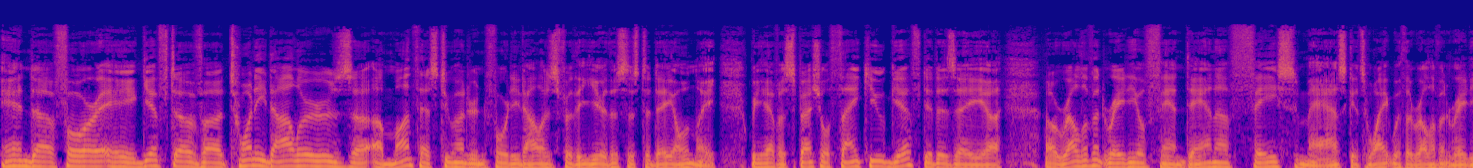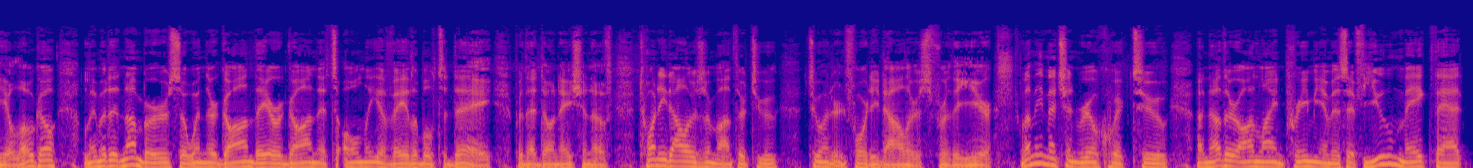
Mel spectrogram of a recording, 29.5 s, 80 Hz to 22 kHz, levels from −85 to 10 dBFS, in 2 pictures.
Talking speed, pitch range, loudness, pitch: 170 wpm, 90-120 Hz, -20 LUFS, 105 Hz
